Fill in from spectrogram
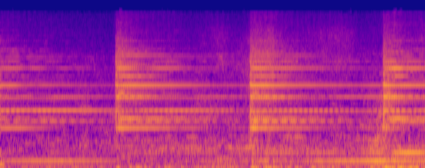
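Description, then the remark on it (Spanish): Church bells ring out in the village of the Virgen del Rocío procession in a steady series of three strikes about a second apart, each with a bright metallic attack and long humming resonance, heard alone with no voices. “Las campanas, los cohetes, es decir, se ha recuperado algo que durante dos años ha estado ausente.”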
